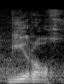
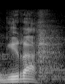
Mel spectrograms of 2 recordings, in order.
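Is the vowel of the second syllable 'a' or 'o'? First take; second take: o; a. First: The second vowel sounds like o. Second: The second vowel sounds like a. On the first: This is the Arabic reading. The speaker calls it right. "Padahal dibaca dalam bahasa Arabnya apa?" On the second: This is how young people say it. The speaker calls it wrong. "kalau dibacanya kata anak muda mah girah"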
